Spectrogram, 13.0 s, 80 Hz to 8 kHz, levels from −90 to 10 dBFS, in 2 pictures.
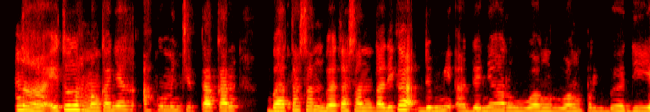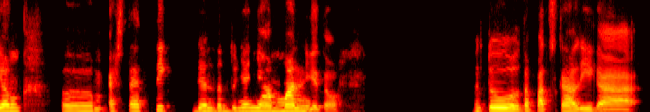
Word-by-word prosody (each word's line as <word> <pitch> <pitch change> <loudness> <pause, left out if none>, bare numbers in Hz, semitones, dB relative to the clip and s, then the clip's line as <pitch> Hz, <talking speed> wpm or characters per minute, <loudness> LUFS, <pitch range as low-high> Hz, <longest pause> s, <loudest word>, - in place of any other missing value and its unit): Nah 260 -7 +1
itulah, 305 +3 +4
makanya 255 +4 -1
aku 250 +3 -11
menciptakan 250 0 0 0.3
batasan-batasan 235 -1 0
tadi, 230 0 +2
Kak, 305 - +5
demi 225 +3 -2
adanya 220 +3 -3
ruang-ruang 215 0 -4
pribadi 205 0 -8
yang, 220 0 +4 0.4
mmm, 190 -2 -3
estetik 225 +4 -5 0.2
dan 205 0 0
tentunya 210 +3 -3
nyaman 205 -2 +3
gitu. 170 -1 -6 1.4
Betul, 210 -2 +7
tepat 190 -1 -1
sekali, 190 -2 0
Kak. 160 -3 0
220 Hz, 105 wpm, -25 LUFS, 205-245 Hz, 1.4 s, Betul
